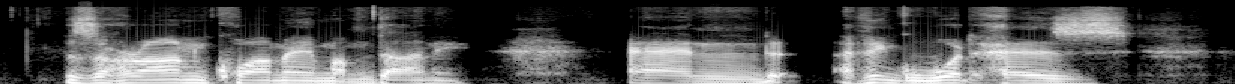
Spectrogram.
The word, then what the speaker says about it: Zohran Kwame Mamdani: This is how he does it. I'm running against a man named Zoran Mandami. He's a socialist. If you can respond to that and tell us how you say it, your full name. Zohran Kwame Mamdani.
